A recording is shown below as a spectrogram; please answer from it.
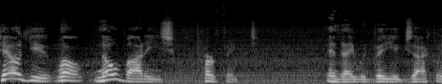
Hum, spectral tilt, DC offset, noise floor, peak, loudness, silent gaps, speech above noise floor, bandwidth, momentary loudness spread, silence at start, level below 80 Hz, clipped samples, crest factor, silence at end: none; -7 dB/octave; under 0.1%; -43 dBFS; -6 dBFS; -24 LUFS; none; 19 dB; 19 kHz; 20 LU; 0 s; -54 dBFS; under 0.1%; 18 dB; 0 s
